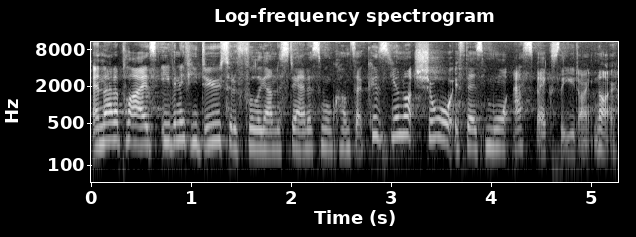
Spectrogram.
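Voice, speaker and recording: A woman talks very fast with hardly any pauses, her pitch medium and its variation ordinary, over noticeable background noise. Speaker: software developer, conference speaker. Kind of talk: conference talk. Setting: stage with audience.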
